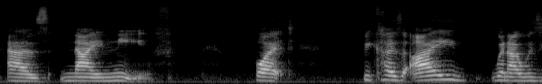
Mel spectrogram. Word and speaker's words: Nynaeve: In the glossary of the book, it has her pronunciation as Nynaeve, but because when I was younger, I never read the glossary, I didn't know that, and I have always pronounced it Nynaeve.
